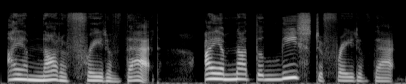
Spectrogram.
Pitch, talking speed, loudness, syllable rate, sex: 200 Hz, 190 wpm, -18 LUFS, 4.7 syllables/s, female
